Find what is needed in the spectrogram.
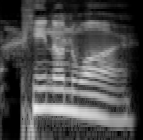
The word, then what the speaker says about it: Pinot Noir: Pinot Noir. – We are going to be drinking. We are going to be drinking Pinot Noir.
